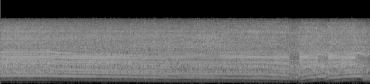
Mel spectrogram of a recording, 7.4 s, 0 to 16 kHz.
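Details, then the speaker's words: Shindaiwa EB254 Hybrid4 4-stroke blower, long unused, on fresh mixed fuel with choke and throttle locked: holds a flat, strained mid-speed drone and sags instead of climbing to full revs. Owner suspects stiff carburetor diaphragm and pump parts. "I'm sure the carburetor has some pretty stiff diaphragm and pump parts inside it, which is why it won't come up to full throttle."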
